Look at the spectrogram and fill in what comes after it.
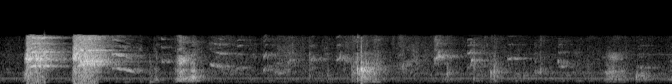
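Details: Two strong puppy barks open, followed by softer, uneven yaps and whines from Alice, a black and white tri-color English Springer Spaniel female aged seven weeks, recorded 5/17/09.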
